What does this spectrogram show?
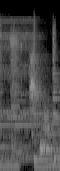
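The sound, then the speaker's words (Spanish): A pet cat lets out a short meow, a brief tonal animal cry lasting under a second with no talking around it. “Eso tienes que cortarlo también, ese es mi gato, a un break.”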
